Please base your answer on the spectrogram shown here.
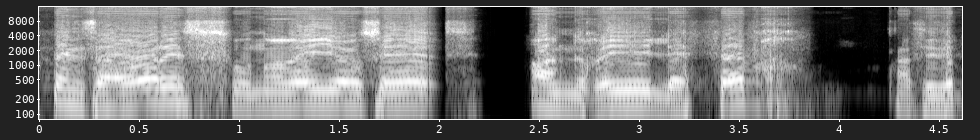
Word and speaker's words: Henri Lefebvre: Uno de ellos es Henri Lefebvre, así se pronuncia. Sí, para más facilidad, Henri Lefebvre.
